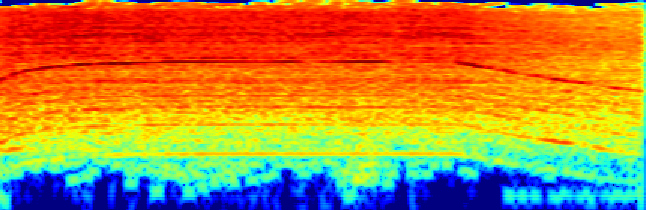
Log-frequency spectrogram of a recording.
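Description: Corded handheld electric blower switched on: its motor whine rises quickly and holds steady over a loud rush of air. About three seconds in it is switched off and the whine falls away as the motor spins down.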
